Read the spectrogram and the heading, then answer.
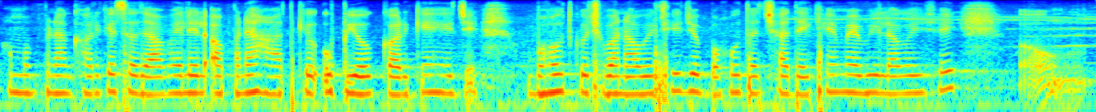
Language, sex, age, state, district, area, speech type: Maithili, female, 18-30, Bihar, Sitamarhi, rural, spontaneous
